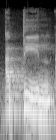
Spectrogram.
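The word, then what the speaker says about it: الدِّين: Adin jika diharakati berbeda sedikit maknanya jauh tapi kalau dalam bahasa Arab mirip. Addin jika diharakati fathah. Addain itu artinya hutang. Addin agama, adddain hutang.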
